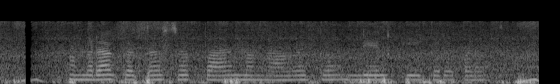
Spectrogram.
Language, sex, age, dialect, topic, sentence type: Maithili, female, 18-24, Angika, banking, question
